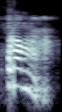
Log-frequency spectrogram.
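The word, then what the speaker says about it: कम: இருக்கு உச்சரிக்கிறப்ப இச்ன்னு சொல்லணும் கம் கம்னா குறைவா இருக்கு குறைஞ்சிருக்கு அப்படின்னு சொன்னா கம் கா வும் மாவும் தான் எழுதி இருக்காங்க இது காணம் இது மானாதான் ஆனா இதுல ஆனா சவுண்டு சொல்லக்கூடாது கம் இப்ப ஒரு வார்த்தை உச்சரிக்கிறோம்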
